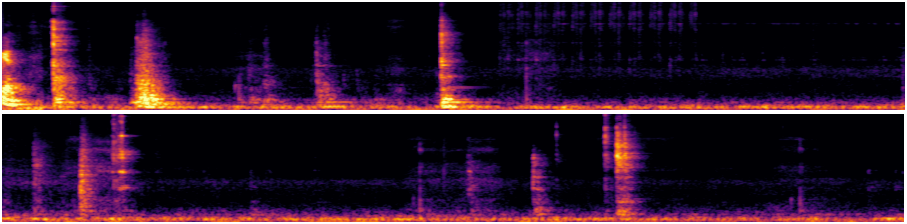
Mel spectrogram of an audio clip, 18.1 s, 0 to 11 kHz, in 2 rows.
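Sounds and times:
marker scribbling on steel: 4.9s - 9.3s.

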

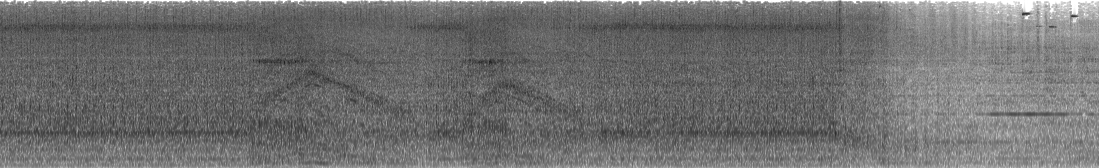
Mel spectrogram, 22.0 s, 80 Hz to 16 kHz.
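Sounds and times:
diesel engine idling: 0.0s - 19.7s
faint high whine: 17.9s - 21.9s.

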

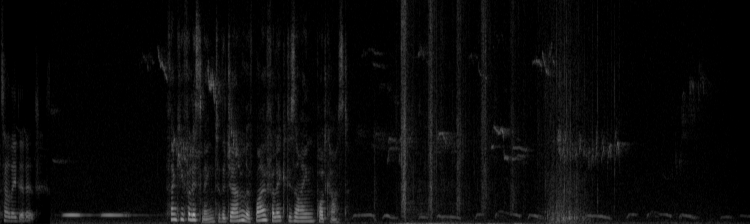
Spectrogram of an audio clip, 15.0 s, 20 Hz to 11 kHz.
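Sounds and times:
low arched bird calls: 1.0s - 5.0s, 7.0s - 15.0s
high bird chirps: 7.1s - 12.6s
sharp clicks: 11.8s - 12.4s.

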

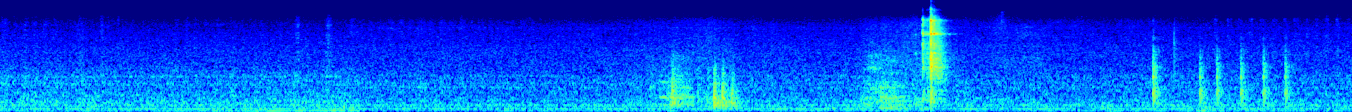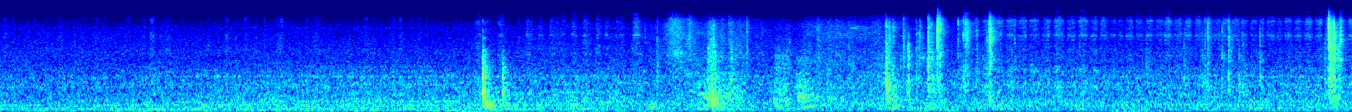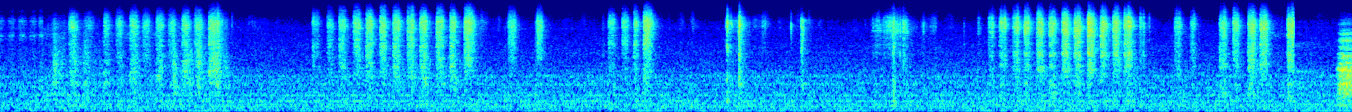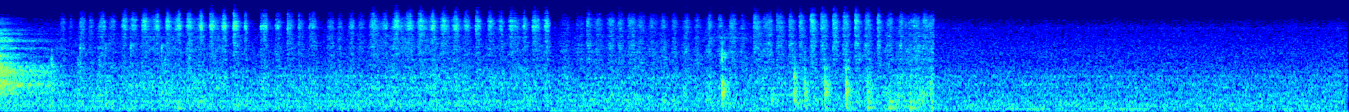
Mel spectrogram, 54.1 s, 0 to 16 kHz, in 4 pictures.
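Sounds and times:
pencil scratching on paper: 18.4s - 20.0s, 23.3s - 29.4s, 36.9s - 39.8s, 41.3s - 49.9s
pencil rubbed on sandpaper: 23.3s - 29.4s, 30.2s - 32.5s, 36.9s - 39.8s, 41.3s - 49.9s.

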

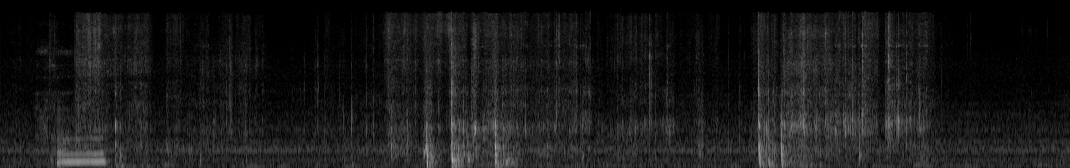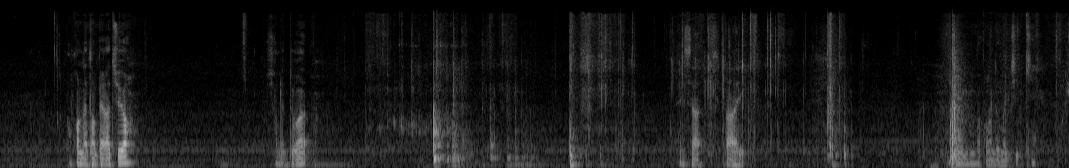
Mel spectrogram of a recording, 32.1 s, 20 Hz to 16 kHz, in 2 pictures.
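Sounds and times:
steady low hum: 0.0s - 32.0s
paper crinkling and rustling: 1.2s - 14.2s, 21.5s - 22.5s, 24.6s - 28.8s.

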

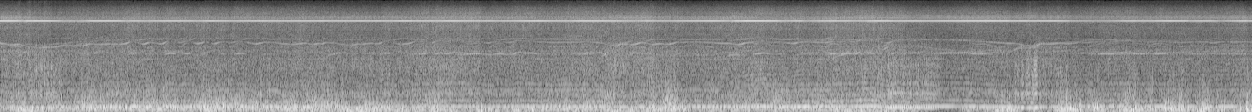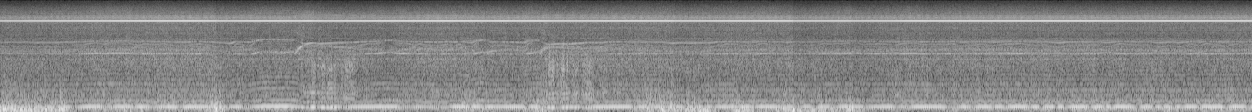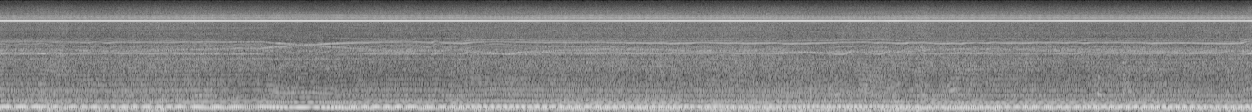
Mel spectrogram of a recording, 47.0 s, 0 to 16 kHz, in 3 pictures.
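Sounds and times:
low buffeting: 0.0s - 17.3s
drone propellers whining: 0.0s - 46.9s.

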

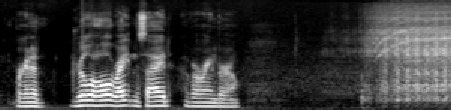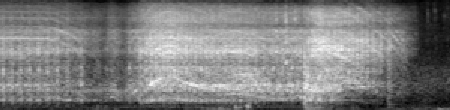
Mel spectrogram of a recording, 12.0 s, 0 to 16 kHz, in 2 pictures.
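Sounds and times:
electric drill boring plastic: 4.4s - 11.6s.

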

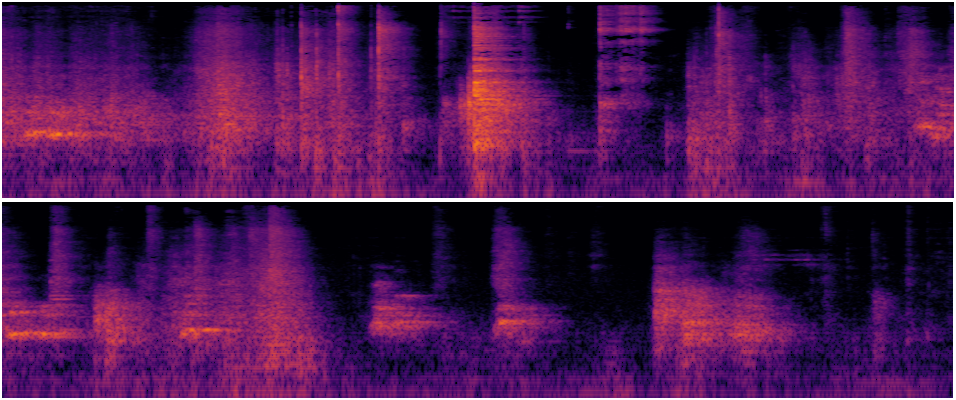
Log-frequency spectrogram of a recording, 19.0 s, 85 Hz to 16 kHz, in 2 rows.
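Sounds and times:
cats knocking and scraping bowls: 0.0s - 12.9s.

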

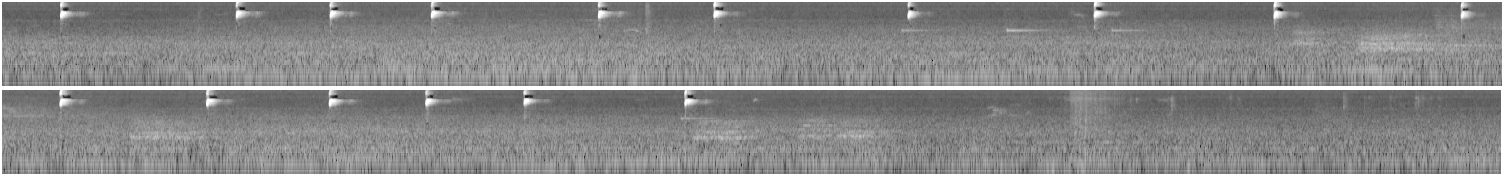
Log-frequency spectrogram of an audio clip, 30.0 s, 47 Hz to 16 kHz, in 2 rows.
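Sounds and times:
bird chip calls: 4.3s - 4.6s, 5.9s - 6.4s, 7.1s - 7.3s, 10.8s - 11.2s, 12.7s - 13.0s, 14.4s - 15.0s, 16.9s - 17.3s, 18.3s - 18.6s, 21.8s - 22.2s.

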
